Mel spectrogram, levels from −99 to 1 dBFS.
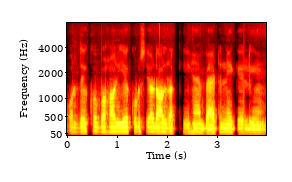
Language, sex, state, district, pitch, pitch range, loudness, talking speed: Hindi, male, Uttar Pradesh, Jyotiba Phule Nagar, 105 Hz, 100-115 Hz, -19 LUFS, 180 wpm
